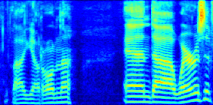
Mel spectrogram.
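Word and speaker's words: Llorona: going to go to LA yarona or Lona how however I think the two L's is a y so I'm going to pronounce it that way Laona and uh where is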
